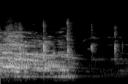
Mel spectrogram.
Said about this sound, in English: The play is called, and the people are booing.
